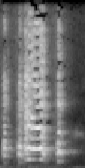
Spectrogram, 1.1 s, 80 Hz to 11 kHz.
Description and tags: Chicken Single Alarm Call
The alarm call of one of our chickens after she spotted a cat in our garden. This sound is taken from my other recording of the same event. The original (longer) version is also available.
Recorded with a Samson Q7 microphone through a Phonic AM85 analogue mixer.
hens, call, bird, hen, chick, cackle, animal, clucking, farm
